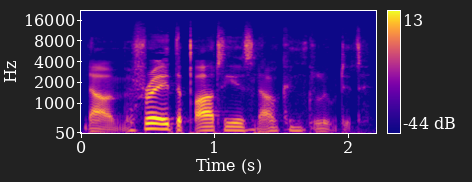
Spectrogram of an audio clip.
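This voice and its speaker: A man's voice: on the low side, wildly swooping pitch, a little fast, dry recording, studio quality, heavily acted. A man playing a genial mansion host. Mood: formal. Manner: smooth, hospitable, dismissive of trouble. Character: genial wealthy male mansion host, factory owner. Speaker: party host.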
